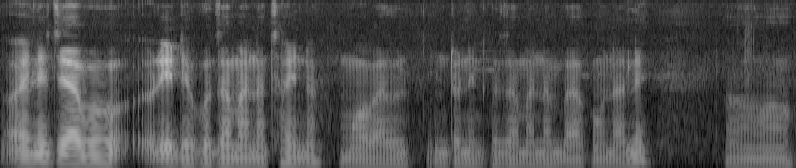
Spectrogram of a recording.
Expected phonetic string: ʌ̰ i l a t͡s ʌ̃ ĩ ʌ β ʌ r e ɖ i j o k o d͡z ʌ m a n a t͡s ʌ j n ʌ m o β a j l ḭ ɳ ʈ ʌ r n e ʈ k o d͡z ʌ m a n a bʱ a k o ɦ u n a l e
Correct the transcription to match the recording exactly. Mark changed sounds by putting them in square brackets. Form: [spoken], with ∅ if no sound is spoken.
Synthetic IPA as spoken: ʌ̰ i l [e] t͡s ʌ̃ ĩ ʌ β ʌ r e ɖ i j o k o d͡z ʌ m a n a [t͡sʰ] ʌ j n ʌ m o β a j l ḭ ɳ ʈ ʌ r n e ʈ k o d͡z ʌ m a n a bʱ a k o ɦ u n a l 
